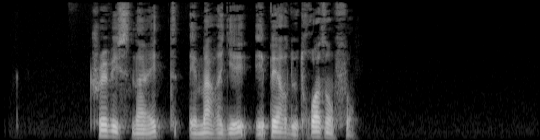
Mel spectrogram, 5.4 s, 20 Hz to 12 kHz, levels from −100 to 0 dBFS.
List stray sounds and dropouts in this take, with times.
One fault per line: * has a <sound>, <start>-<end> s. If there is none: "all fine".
all fine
